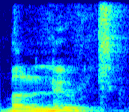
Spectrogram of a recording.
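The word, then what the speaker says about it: balut: We're going to get ourselves some belute. That's spelled B A L U T.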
